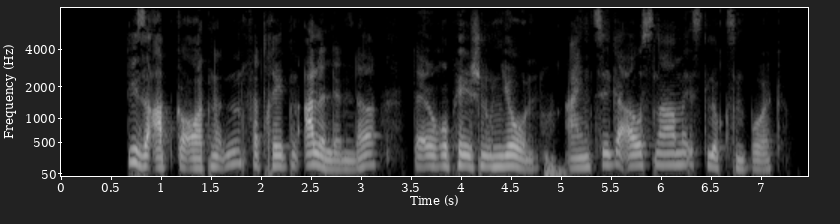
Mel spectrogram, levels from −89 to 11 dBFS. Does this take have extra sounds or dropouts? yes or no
no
